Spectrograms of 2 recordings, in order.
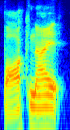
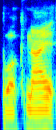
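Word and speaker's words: Bouknight: james book night which i keep saying bach night but apparently it's pronounced book night so if that upsets you trust me i think it should be block night two but um i've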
